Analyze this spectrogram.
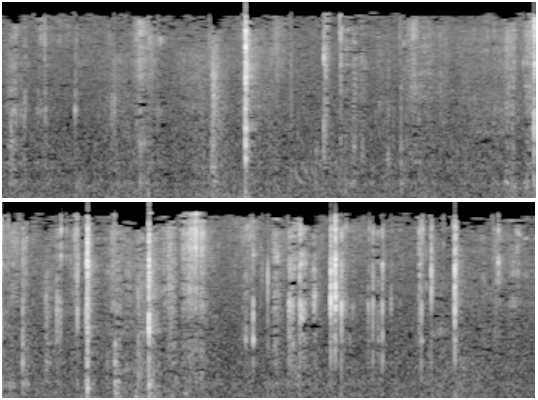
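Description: Hand cutters snipping and prying at the crimped metal casing of a welder's bimetallic thermal cutout: an irregular run of sharp clicks and snaps, with a few louder snaps.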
